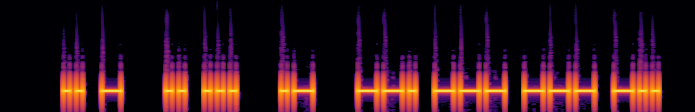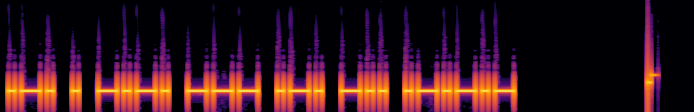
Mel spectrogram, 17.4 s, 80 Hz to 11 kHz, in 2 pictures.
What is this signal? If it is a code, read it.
Morse code, heard as a keyed tone, about 15 wpm, 700 Hz. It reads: IT IS A GOOD RECORD.
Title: Sentences from Top 1000 Words - Review Part 3 - 15wpm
